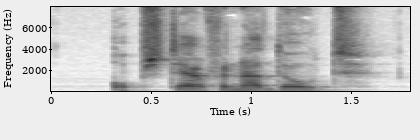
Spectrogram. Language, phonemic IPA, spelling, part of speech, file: Dutch, /ɔpˈstɛrvənaˌdot/, op sterven na dood, adjective, Nl-op sterven na dood.ogg
- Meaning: on one's last legs, moribund, almost obsolete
